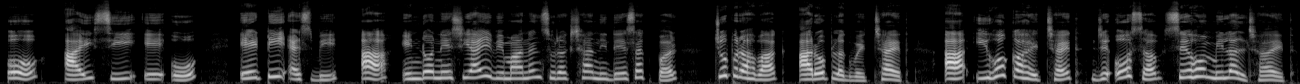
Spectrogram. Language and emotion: Maithili, neutral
